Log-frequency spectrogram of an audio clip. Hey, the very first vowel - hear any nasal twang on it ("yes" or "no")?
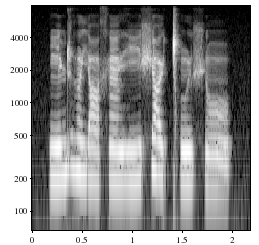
yes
